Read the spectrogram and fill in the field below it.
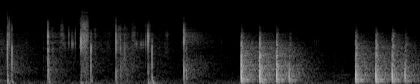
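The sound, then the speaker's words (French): Knocking on a bedroom door, crisp: a few scattered raps, then two quick bursts of four or five firm knocks with a short pause between. No voices. “Ils vont frapper à la porte de la chambre.”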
